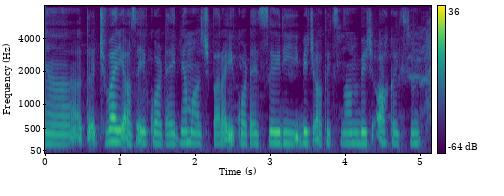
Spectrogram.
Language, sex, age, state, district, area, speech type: Kashmiri, female, 30-45, Jammu and Kashmir, Budgam, rural, spontaneous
